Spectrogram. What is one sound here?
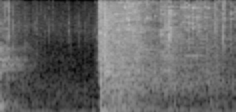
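A pistol fires a single loud shot that echoes.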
